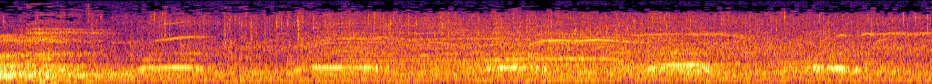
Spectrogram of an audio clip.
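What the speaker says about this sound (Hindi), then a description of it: "आपकी तालियों की आवाज से मुझे लग रहा है" A crowd applauding steadily, with scattered cheers and whistles rising over the continuous clapping, at a speech about the passing of the upper-caste reservation bill in India's Rajya Sabha.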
